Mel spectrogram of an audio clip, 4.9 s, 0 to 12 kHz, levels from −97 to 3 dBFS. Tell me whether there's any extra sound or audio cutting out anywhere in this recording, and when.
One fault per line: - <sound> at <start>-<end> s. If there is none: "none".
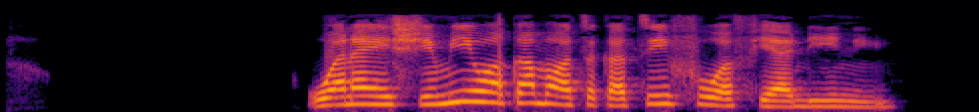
none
